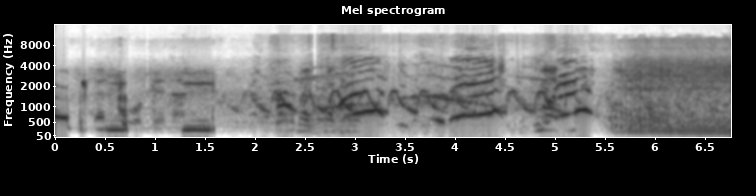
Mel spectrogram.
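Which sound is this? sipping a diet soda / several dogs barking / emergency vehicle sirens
emergency vehicle sirens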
